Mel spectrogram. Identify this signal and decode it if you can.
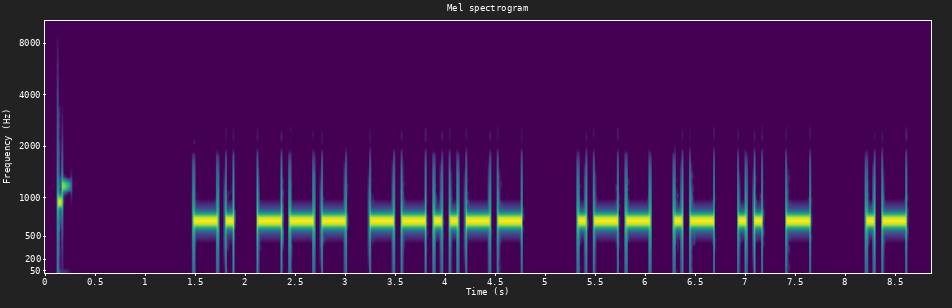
Morse code, heard as a keyed tone, about 15 wpm, 700 Hz. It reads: NO, WAIT A
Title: Sentences from Top 900 Words 15wpm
